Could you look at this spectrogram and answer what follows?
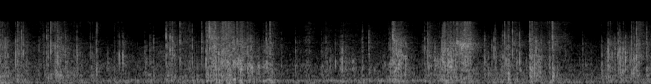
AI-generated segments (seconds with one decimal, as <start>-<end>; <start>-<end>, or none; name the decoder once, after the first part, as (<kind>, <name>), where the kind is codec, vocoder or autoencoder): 1.2-4.6 (vocoder, Vocos)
